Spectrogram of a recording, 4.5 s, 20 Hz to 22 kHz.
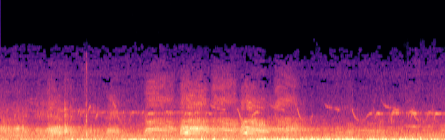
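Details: Hooded crows (Corvus corone cornix) in a pine stand in Helsinki, Finland, April 2024, restless over a nearby Common Raven, give harsh, rasping caws in quick bursts, with thin high small-bird whistles and low wind rumble.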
